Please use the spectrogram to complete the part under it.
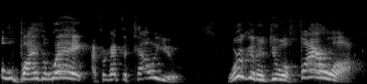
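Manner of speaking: high, eager, enthusiastic phone voice. Retelling the end of a phone call with Dan, imitating Dan's enthusiasm. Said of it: "he said it with this enthusiasm".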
